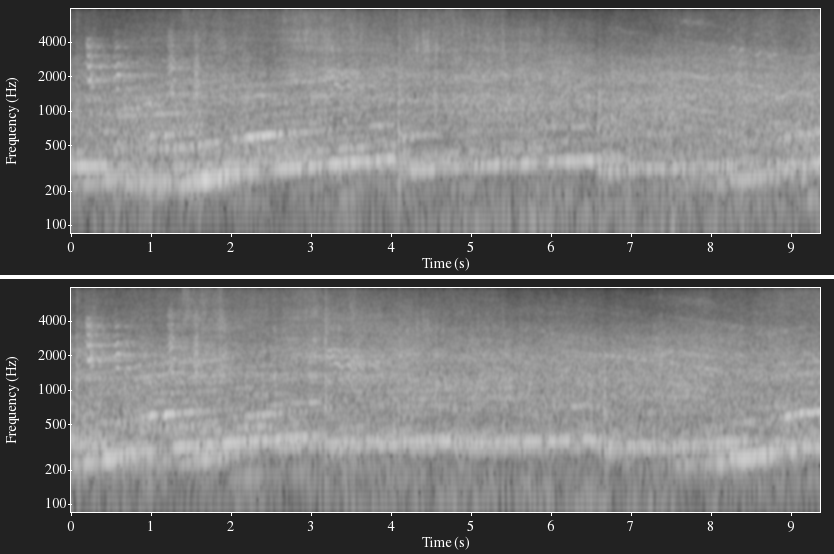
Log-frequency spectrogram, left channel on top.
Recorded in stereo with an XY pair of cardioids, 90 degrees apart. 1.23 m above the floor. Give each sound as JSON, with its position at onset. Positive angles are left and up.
{"t": 0.2, "sound": "laughter", "azimuth_deg": -25, "distance_m": 6.5}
